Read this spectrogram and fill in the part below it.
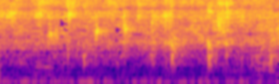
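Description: Potatoes frying in a pan at a rainy Sundarban home kitchen, a steady close sizzle and hiss running throughout with faint stirring scrapes.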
